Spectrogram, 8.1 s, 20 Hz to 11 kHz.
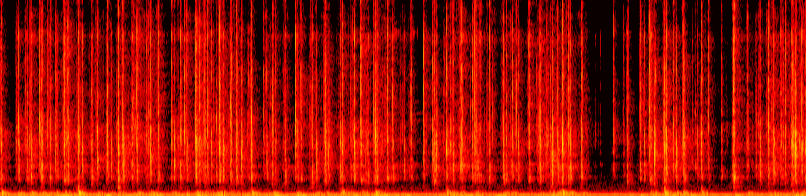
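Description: Fast typing with the fingertips of both hands on a compact 60% Ducky One 2 Mini mechanical keyboard with plastic keycaps and Cherry MX Brown switches. It makes a dense stream of bright, short clacks over a steady low hum, with a brief pause around the six-second mark.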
